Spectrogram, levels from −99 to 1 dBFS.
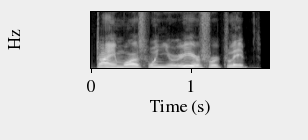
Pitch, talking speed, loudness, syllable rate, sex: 145 Hz, 235 wpm, -16 LUFS, 5.7 syllables/s, male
